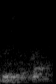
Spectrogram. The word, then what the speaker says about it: déjà vu: Eso se llama un déjà vu, se pronuncia así, déjà vu, un déjà vu.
